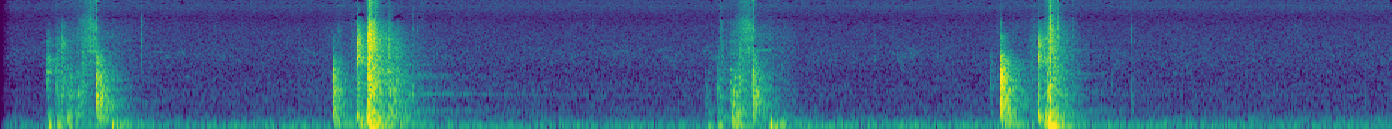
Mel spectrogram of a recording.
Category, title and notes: Sound effects > Objects / House appliances
Trash Can Open & Close
Tall round metal kitchen trashcan being open with the foot pedal, then closed.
